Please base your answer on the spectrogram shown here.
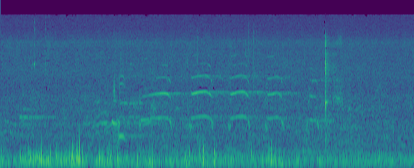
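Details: A hungry Canada goose gives a quick run of about eight short, arched, nasal honks, roughly two per second, over a steady low rumble of wind or handling noise.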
